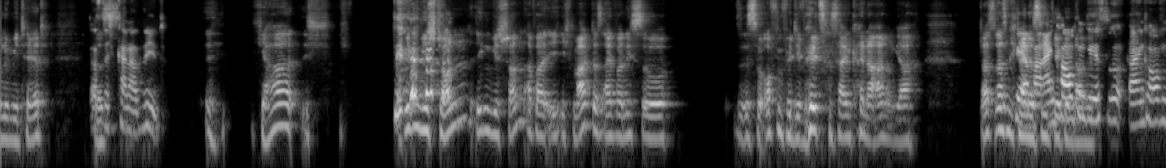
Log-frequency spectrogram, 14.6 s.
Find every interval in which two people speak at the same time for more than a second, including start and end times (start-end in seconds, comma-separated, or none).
12.5-13.8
